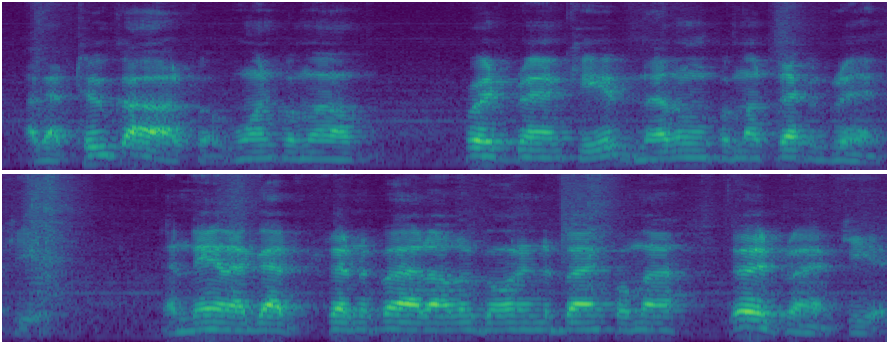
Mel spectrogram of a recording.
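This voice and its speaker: Fairly slow speech from a man, with noticeable background noise and audible room echo. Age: 80s+. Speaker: retiree sharing life advice. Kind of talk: monologue.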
